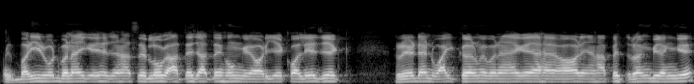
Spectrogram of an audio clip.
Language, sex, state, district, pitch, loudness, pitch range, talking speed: Hindi, male, Chandigarh, Chandigarh, 135 Hz, -14 LUFS, 135-140 Hz, 240 wpm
